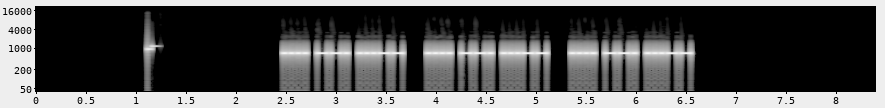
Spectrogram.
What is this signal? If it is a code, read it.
Morse code, heard as a keyed tone, about 34 wpm, 700 Hz. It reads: HG3 HG3 HG3
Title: Callsign Prefixes for Top 25 DXCC - Repeated 3x - 35wpm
